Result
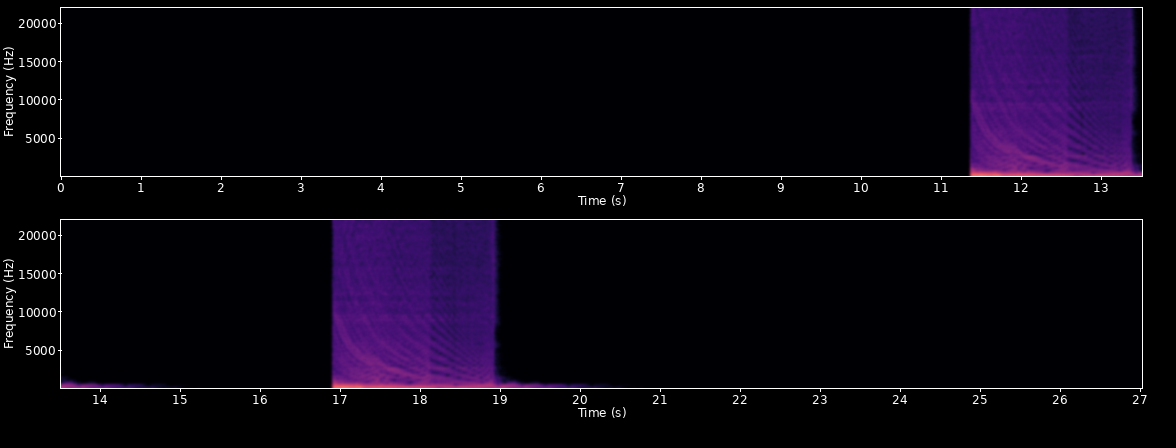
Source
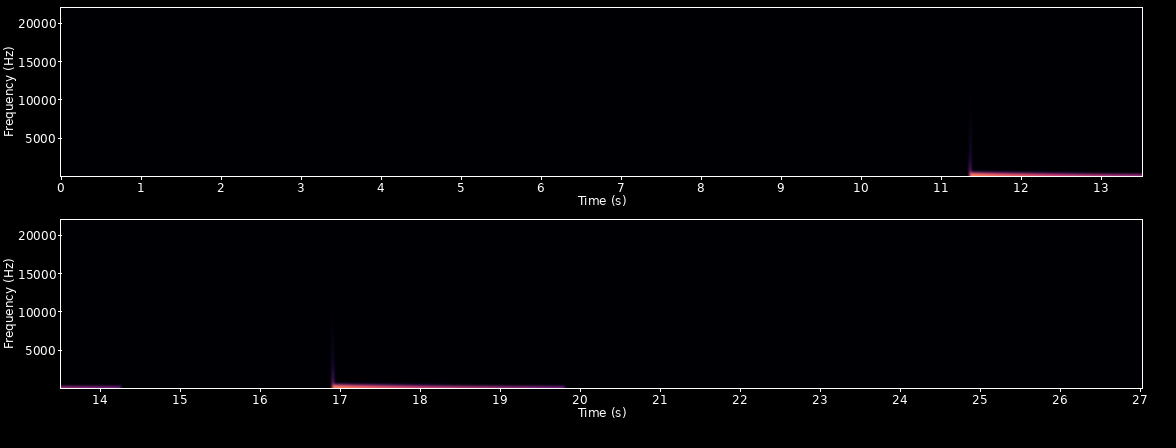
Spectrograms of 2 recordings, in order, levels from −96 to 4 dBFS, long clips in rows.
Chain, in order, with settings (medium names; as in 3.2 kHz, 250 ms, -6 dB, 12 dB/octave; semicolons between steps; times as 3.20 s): high-pass 130 Hz 12 dB/octave; in parallel at -1 dB: compression 5:1, threshold -40 dBFS, peak gain reduction 17 dB; on the sum: hard clipper -20.5 dBFS, distortion -17 dB; pitch shift -2 st; saturation -25 dBFS, distortion -15 dB; bit crusher 7-bit; bucket-brigade echo 288 ms, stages 1024, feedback 36%, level -7 dB; on a send at -3 dB: reverberation RT60 0.40 s, pre-delay 3 ms; on the sum: trim -2 dB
